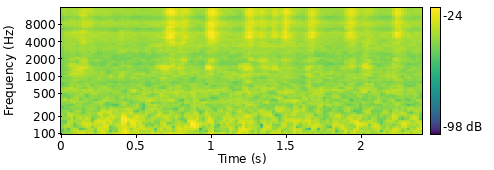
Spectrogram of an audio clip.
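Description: Felt-tip marker writing on paper: a faint, irregular run of short pen strokes.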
